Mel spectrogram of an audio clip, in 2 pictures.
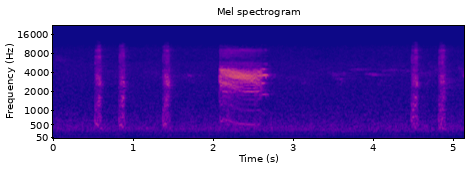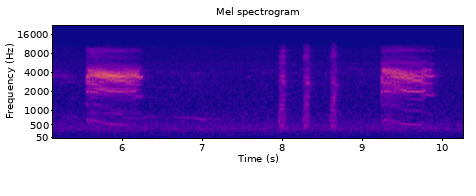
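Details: Squirrel giving a repeated call: each round has two or three quick, sharp clicks followed by a loud, harsh buzzy rasp, the pattern returning roughly every three and a half seconds, three rounds in all.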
